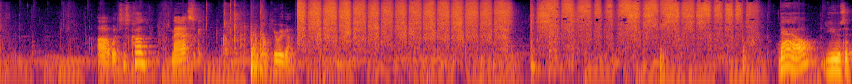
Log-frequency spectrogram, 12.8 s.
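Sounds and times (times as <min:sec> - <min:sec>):
speech: 0:01.4 - 0:03.4, 0:04.1 - 0:04.6, 0:11.7 - 0:12.7
hand sanding a polyurethane coat: 0:04.5 - 0:11.5.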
